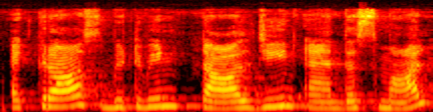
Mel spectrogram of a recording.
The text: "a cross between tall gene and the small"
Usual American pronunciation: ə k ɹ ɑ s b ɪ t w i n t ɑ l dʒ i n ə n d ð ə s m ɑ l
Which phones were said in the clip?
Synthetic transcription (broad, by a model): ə k ɹ ɑ s b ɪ t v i n t ɑ l dʒ i n ə n d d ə s m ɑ l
